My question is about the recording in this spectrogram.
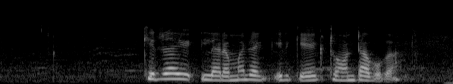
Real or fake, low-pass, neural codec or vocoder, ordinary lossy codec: real; 7.2 kHz; none; none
